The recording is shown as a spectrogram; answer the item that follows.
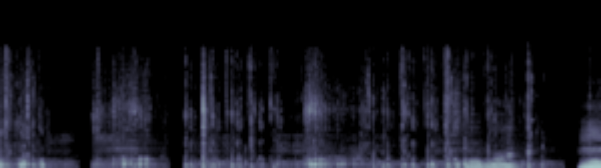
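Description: Fritter batter with flaked saltfish being beaten in a metal bowl: a run of soft clicks, scrapes and wet squishing, broken by a few brief silences.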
